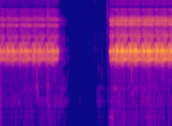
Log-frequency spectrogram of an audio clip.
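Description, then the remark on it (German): A toy's laser targeting sound effect: two bursts of a bright, buzzy electronic warble separated by a short silence, fairly loud, with no voices. “Das, das Anvisiergeräusch, ja, ja.”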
